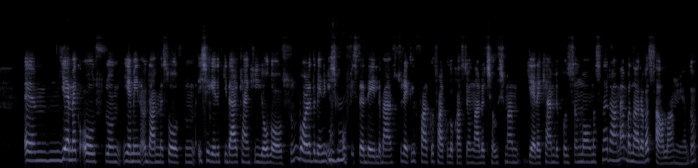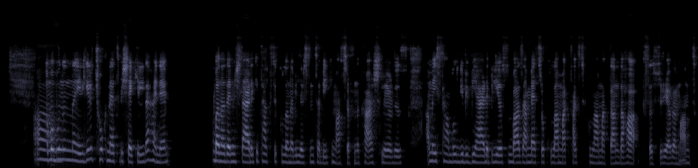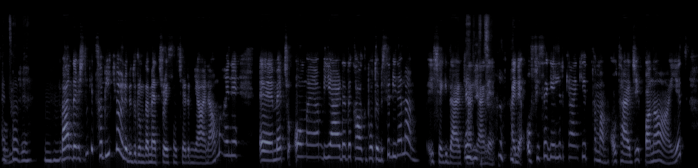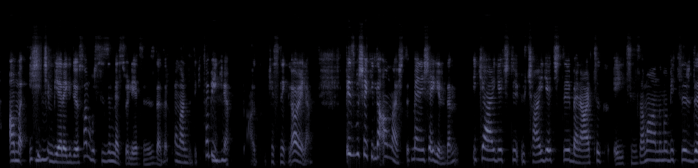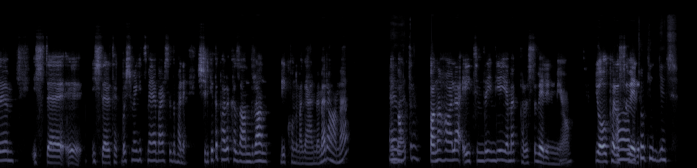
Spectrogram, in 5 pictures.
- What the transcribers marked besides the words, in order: chuckle; other background noise
- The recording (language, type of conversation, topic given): Turkish, podcast, Para mı, iş tatmini mi senin için daha önemli?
